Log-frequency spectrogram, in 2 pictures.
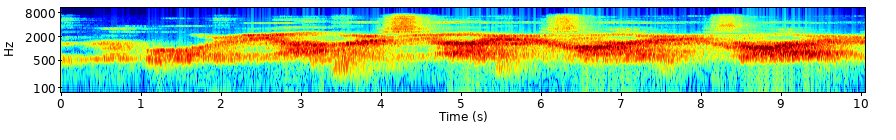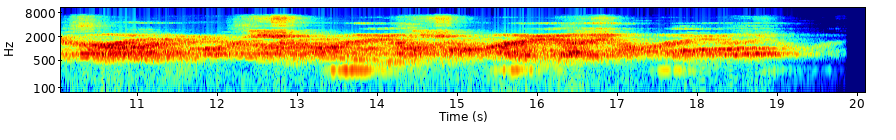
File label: Creepy Whispering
